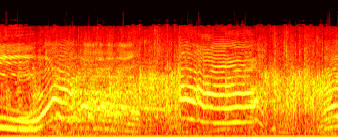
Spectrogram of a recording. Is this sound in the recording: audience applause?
yes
